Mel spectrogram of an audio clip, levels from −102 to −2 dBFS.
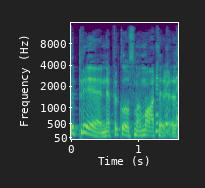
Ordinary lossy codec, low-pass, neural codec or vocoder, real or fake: MP3, 64 kbps; 14.4 kHz; vocoder, 44.1 kHz, 128 mel bands, Pupu-Vocoder; fake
